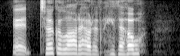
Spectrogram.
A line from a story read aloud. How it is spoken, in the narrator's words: I breathed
